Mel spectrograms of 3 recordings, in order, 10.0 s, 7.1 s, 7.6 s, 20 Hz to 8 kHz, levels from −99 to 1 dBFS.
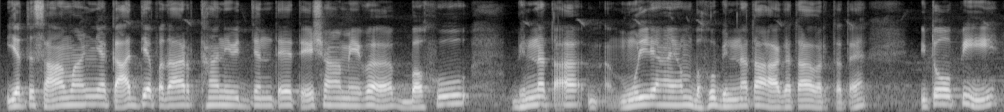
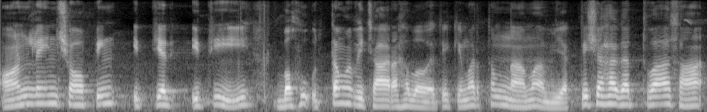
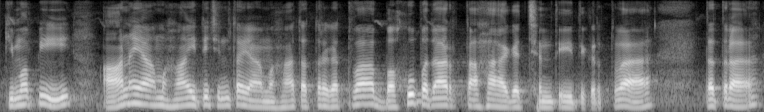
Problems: none marked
